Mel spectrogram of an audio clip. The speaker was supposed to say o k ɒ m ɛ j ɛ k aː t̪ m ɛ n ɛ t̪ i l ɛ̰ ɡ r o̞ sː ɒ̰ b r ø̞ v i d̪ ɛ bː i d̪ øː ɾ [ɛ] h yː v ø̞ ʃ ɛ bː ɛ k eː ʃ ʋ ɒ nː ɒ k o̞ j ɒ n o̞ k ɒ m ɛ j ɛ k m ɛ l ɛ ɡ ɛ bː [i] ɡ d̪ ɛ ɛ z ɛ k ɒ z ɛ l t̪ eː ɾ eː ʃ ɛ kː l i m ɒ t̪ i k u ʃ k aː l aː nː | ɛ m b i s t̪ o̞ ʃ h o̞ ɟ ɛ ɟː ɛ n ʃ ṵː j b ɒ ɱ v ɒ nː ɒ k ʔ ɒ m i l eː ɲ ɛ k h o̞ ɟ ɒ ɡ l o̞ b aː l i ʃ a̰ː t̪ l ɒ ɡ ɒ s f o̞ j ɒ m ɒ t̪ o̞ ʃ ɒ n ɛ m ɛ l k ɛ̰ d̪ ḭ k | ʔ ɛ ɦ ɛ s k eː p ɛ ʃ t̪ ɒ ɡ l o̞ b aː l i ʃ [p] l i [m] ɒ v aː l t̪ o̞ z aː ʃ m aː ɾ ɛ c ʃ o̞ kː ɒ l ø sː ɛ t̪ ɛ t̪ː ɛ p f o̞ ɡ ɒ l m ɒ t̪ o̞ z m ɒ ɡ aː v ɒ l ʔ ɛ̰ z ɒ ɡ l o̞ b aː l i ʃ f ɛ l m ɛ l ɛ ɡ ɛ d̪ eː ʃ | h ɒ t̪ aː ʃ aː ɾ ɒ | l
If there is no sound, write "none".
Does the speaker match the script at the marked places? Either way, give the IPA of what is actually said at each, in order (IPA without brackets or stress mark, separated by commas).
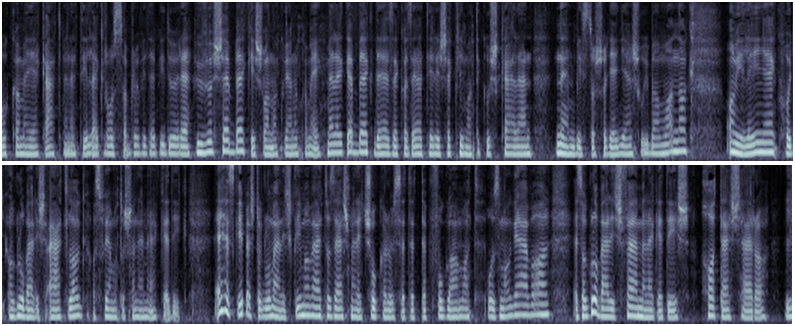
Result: ɛ, ɛ, k, m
